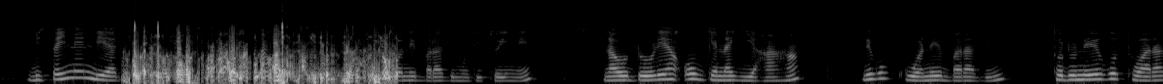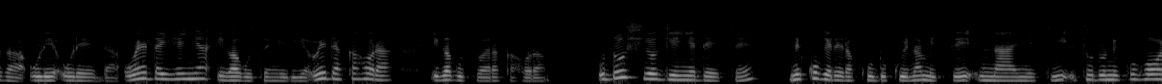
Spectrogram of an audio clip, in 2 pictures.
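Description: From 1.21 to 4.03 s the speech gives way to garbled noise and warble, a codec payload misread. The AMR-WB frames were packed octet-aligned but decoded as bandwidth-efficient, so every field is read from the wrong bit position. The result barely tracks the talker. On a spectrogram, harmonic striations vanish into smeared broadband texture; the waveform envelope loses its syllable shape. Clean 12.65 kbit/s wideband speech resumes at "nĩ mbarathi".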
